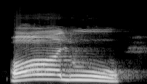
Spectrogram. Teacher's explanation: نعطي القاف أعلى درجات تفخيم لأنها مفتوحة وبعدها ألف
